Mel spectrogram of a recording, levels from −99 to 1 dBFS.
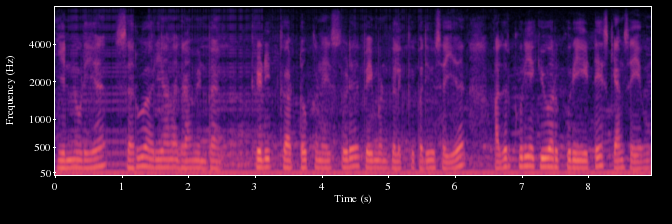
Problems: constant background noise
